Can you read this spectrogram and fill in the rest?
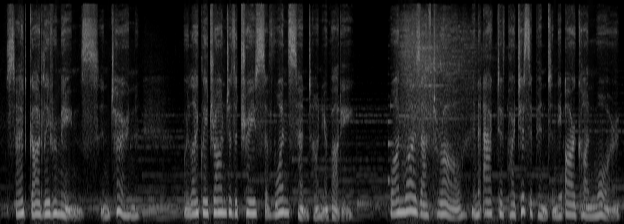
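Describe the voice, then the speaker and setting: Lofty, formal immortal adeptus. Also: female voice, on the low side, vocal fry, darkish tone. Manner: archaic, lofty diction, refers to herself as one. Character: proud, formal female crane adeptus, ancient and wise. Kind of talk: scripted game dialogue, storytelling. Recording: game music behind the voice.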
